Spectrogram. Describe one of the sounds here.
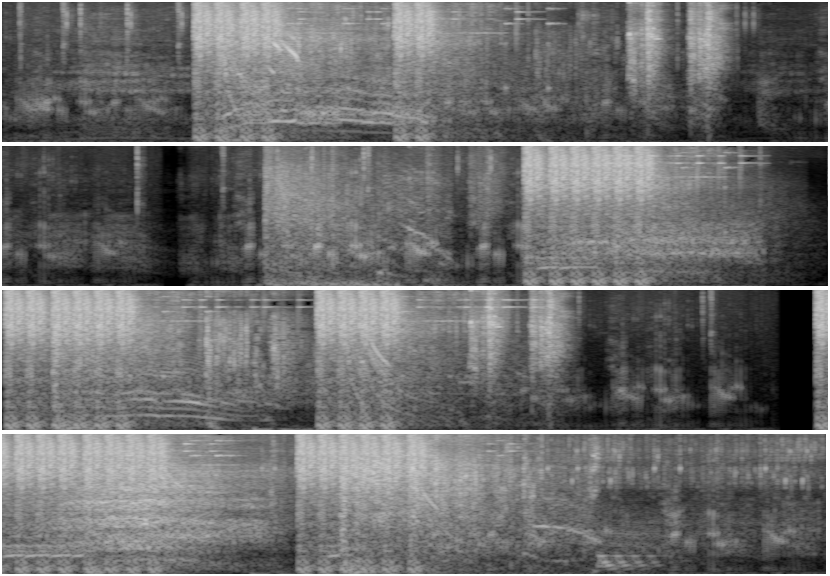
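A shotgun fires loud, booming blasts again and again.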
